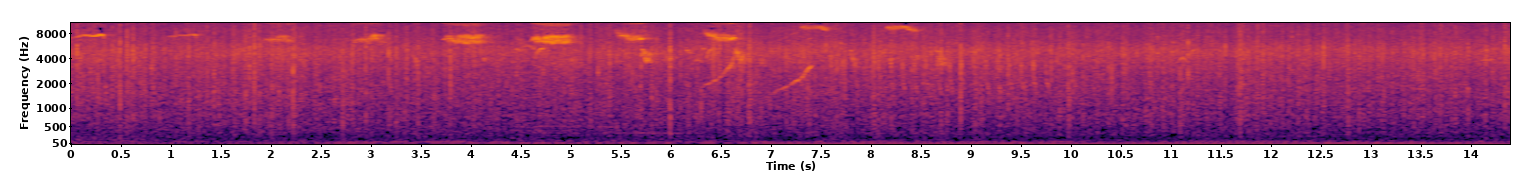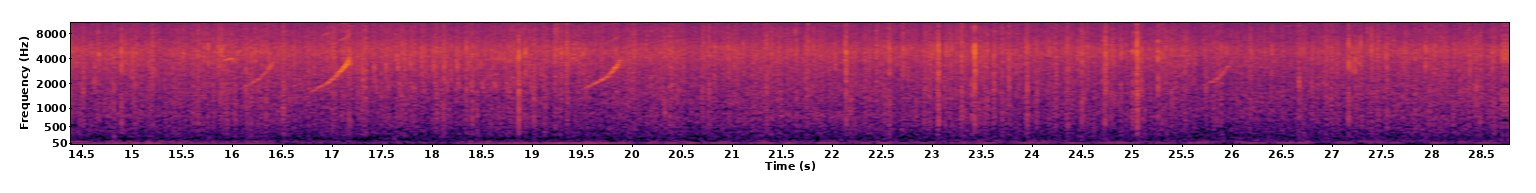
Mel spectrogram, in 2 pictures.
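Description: Steady spring rain falling on leaves and branches: a dense, even patter of drops. A few faint, short rising whistles sound now and then.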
